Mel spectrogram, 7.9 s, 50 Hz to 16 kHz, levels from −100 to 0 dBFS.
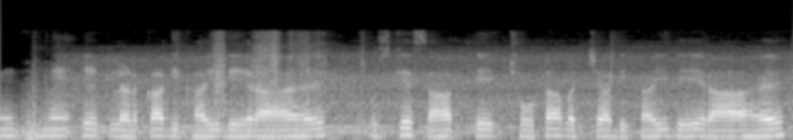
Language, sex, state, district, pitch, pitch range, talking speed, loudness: Hindi, male, Maharashtra, Chandrapur, 125 Hz, 120-130 Hz, 130 wpm, -15 LUFS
